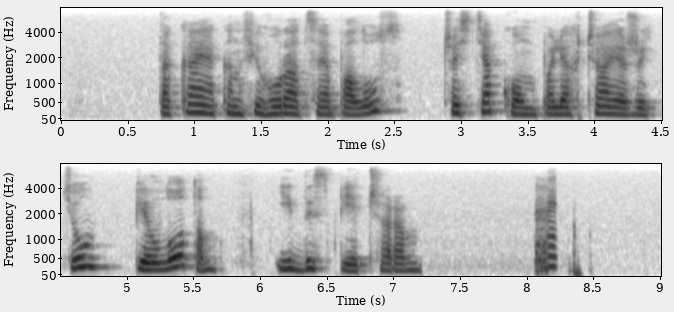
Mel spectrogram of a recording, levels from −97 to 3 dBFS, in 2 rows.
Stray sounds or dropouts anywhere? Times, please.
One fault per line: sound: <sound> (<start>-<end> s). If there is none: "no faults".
sound: laugh (8.1-8.2 s)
